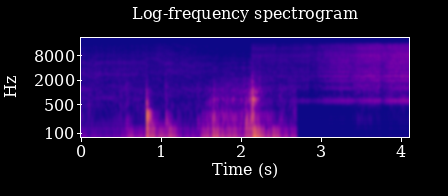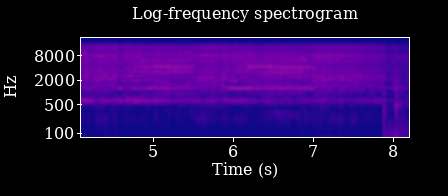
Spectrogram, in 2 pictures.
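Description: A jigsaw cutting wood, low and uneven with a couple of sharp knocks, for the first two and a half seconds. Then a router with a flush trim bit runs as a steady high-pitched whine, trimming the rough-cut round recess in the cherry bench top to its template.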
